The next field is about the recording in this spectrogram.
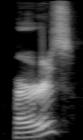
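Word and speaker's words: Herr's: That is not how that is pronounced. It is now. Hers. Hers. Hers. That's not how it's pronounced. Don't listen to Vommer's lies. I was going to say no bomber. I am from the Philadelphia area. That is how it's pronounced. Is it supposed to be hairs? No, it it may have started as a German thing, but if you go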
